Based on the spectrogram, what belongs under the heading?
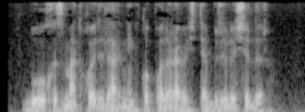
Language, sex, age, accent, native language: Uzbek, male, 18-24, Farg'ona, Uzbek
